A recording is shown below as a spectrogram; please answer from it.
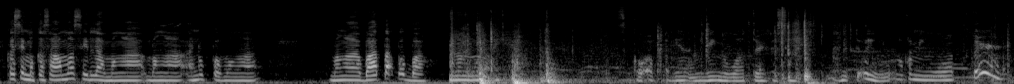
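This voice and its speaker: A woman in her thirties with a Filipino accent, vlogging as she tells an animated story on her travels. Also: mid-range voice, moderate pace, very noisy. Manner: animated storytelling mixing languages. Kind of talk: casual vlog chat.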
